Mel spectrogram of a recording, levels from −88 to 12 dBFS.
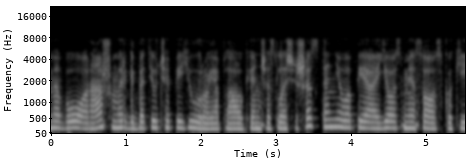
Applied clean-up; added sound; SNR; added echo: none; none; none; none.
